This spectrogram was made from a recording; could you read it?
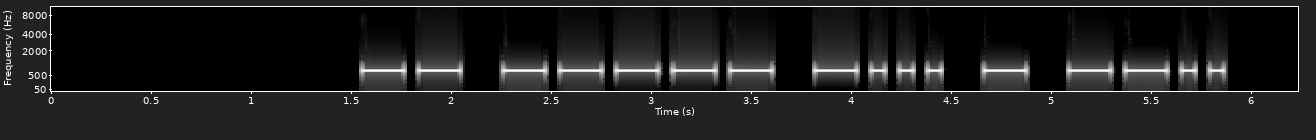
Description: Morse code, heard as a keyed tone, about 17 wpm, 700 Hz. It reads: M0BTZ
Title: DXCC-100 Call Signs - 5 Characters - Repeated 3x - 17wpm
